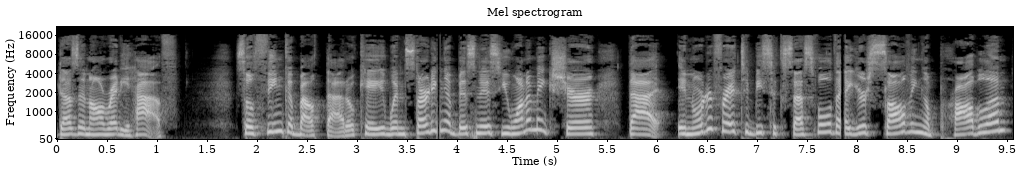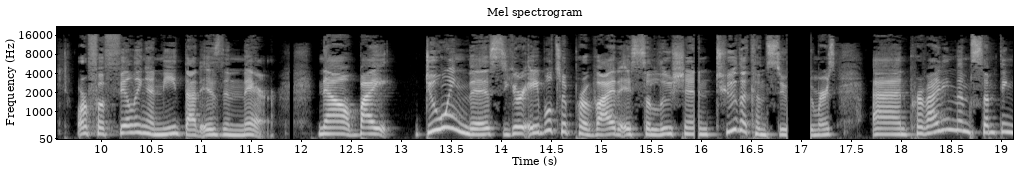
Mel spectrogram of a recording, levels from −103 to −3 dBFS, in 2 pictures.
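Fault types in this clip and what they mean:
Gap at a join of encoded pieces: at 3.80, 7.83, 11.88 and 15.93 s, a silence opens in the speech every 4 s, about 33 ms the first time and 49 ms after that. The speech was encoded in separate pieces and joined untrimmed, so each piece's encoder start-up delay and last-frame padding remain as a brief hole. The one at 7.83 s follows "it to be successful", and the one at 15.93 s comes just before "to the".
Playback stall: from 16.85 to 17.10 s, just after "to the", the speech cuts out for about 240 ms and then resumes where it stopped. The likely cause is the player running short of data or its thread being blocked, leaving the output with nothing to play until it recovered. This is a noticeable halt in mid-flow, far longer than the regular join gaps.
Time-compressed catch-up: from 17.10 to 17.34 s, right after the stall, the speech rushes by at double speed for about a quarter of a second while keeping its normal pitch. 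The player is clearing the backlog built up during the dropout by cutting small slices out of the audio and cross-fading over the joins, which squeezes the delayed stretch into half its original duration.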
